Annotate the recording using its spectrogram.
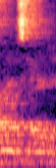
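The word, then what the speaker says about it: Lynyrd Skynyrd: Those tracks eventually got put away, and instead the band released their debut album, pronounced Leonard Skinner, in 1973.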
